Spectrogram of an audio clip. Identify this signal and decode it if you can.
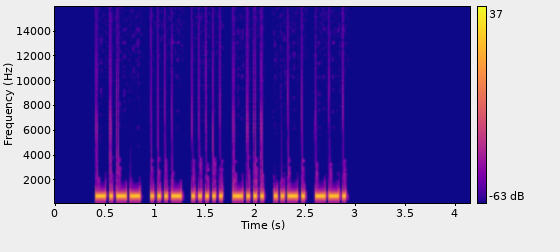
Morse code, heard as a keyed tone, about 34 wpm, 700 Hz. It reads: YV5BFG
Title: DXCC-100 Call Signs - 6 Characters - 35wpm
